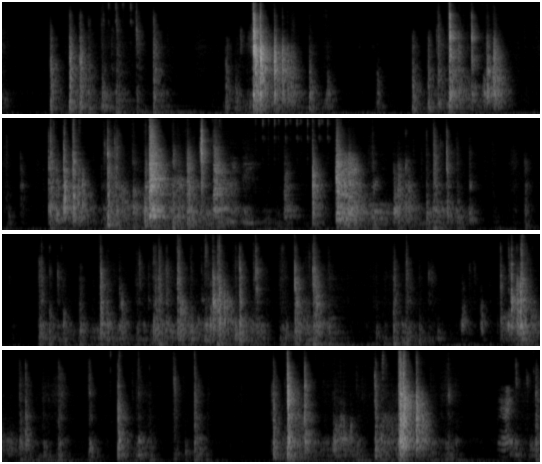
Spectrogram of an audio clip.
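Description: A foosball table in hard play: the ball is struck by the plastic figures, and the rods bang and clack as they are spun and slid. It comes in rapid rallies of sharp knocks, separated by brief pauses of a second or two.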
